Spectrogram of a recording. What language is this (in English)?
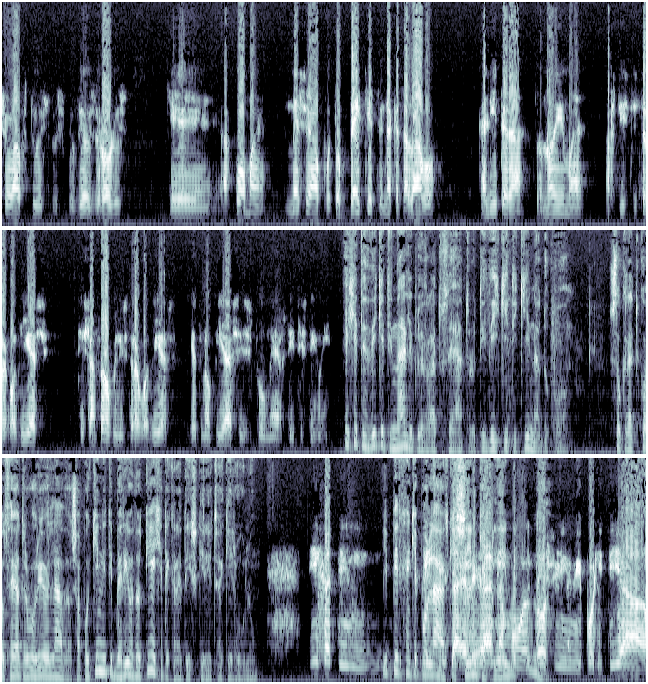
Greek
